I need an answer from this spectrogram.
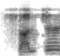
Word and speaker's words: Sunter: It's Feligi-Sunter, and I can spell that if you like. It's F-E-L-L-E-G-I. Sunter is S-U-N-T-E-R.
